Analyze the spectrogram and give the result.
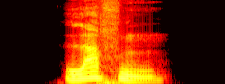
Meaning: inflection of laff: 1. strong genitive masculine/neuter singular 2. weak/mixed genitive/dative all-gender singular 3. strong/weak/mixed accusative masculine singular 4. strong dative plural
- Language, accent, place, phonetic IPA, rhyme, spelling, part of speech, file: German, Germany, Berlin, [ˈlafn̩], -afn̩, laffen, adjective, De-laffen.ogg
